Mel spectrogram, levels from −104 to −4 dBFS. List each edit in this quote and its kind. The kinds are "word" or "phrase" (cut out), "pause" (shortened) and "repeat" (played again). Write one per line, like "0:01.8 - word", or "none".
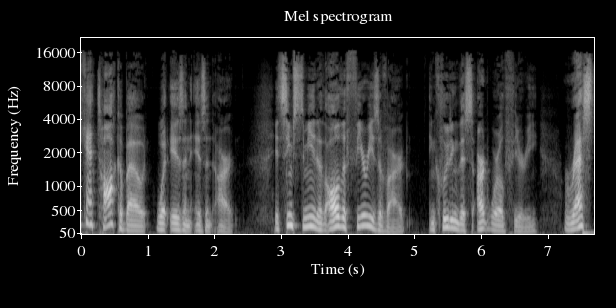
0:01.0 - pause

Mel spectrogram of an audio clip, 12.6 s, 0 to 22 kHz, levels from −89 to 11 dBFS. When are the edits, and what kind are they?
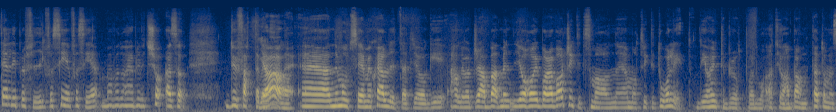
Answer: none

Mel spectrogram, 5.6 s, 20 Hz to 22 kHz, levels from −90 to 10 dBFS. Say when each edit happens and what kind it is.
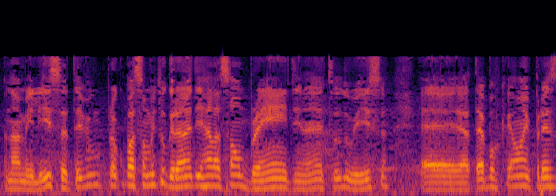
none

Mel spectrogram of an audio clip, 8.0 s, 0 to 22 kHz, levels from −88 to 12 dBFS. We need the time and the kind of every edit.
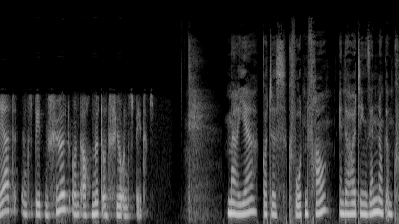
none

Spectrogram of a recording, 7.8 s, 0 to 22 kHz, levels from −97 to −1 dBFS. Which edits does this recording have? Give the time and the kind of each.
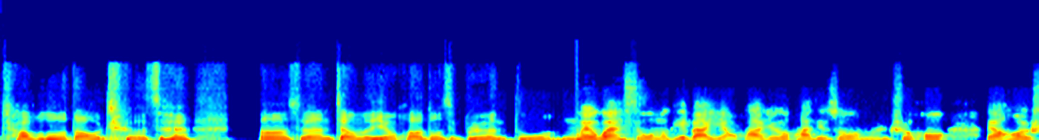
none

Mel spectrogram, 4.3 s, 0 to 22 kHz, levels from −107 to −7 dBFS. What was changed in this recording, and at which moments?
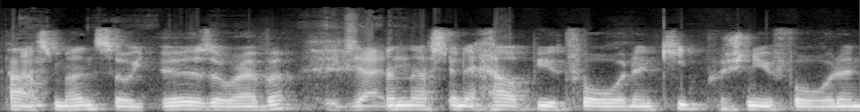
0:02.2 - word
0:02.8 - phrase

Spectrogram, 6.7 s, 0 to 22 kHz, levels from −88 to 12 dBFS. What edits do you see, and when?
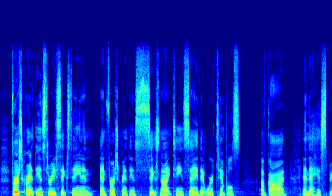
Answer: none

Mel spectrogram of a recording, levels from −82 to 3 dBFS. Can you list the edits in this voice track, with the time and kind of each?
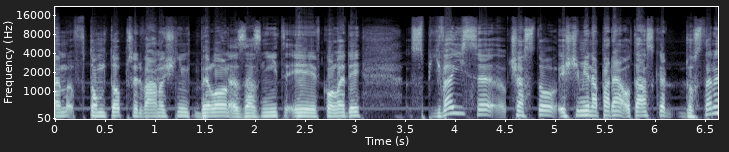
0:01.3 - word
0:01.7 - word
0:02.6 - word
0:04.5 - word
0:05.0 - word

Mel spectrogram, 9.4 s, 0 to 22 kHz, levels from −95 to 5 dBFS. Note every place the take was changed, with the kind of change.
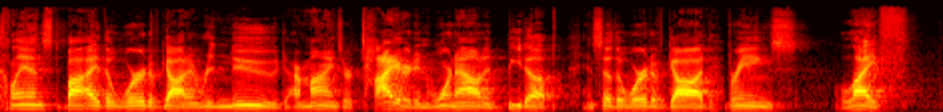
0:05.8 - pause
0:07.2 - pause

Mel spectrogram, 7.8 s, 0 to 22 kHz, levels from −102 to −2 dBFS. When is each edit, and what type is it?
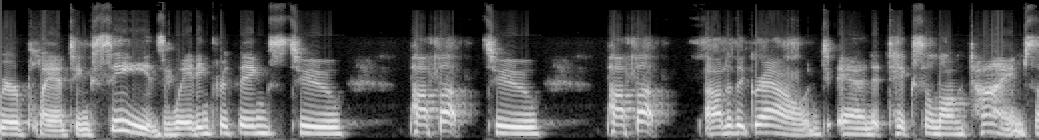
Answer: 0:01.2 - word
0:03.6 - repeat

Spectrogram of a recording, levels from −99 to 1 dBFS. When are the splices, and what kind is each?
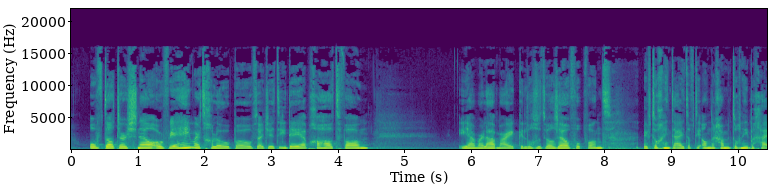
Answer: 0:08.6 - phrase

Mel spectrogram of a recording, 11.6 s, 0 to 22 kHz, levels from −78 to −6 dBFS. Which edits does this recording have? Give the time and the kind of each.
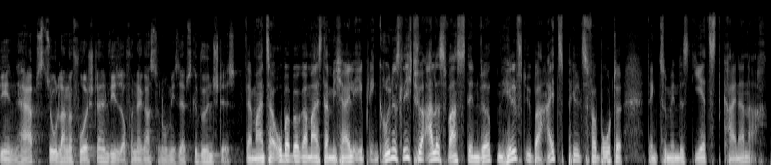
none

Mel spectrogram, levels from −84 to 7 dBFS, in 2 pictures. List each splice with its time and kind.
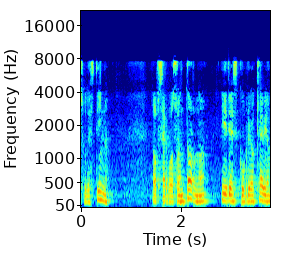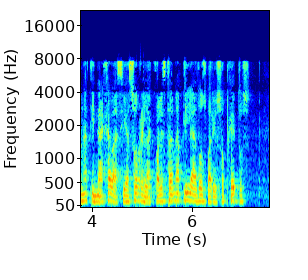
none

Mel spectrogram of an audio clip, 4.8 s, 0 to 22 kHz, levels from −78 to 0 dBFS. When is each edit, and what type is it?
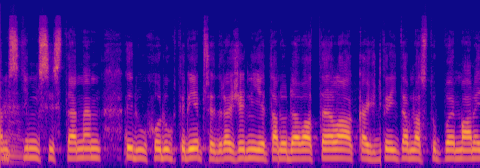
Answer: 0:01.3 - word
0:02.8 - word
0:03.8 - word

